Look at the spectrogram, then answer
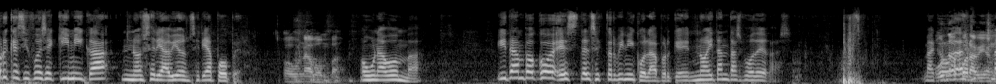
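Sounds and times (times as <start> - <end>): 
speech: 0.0 - 4.3, 5.0 - 8.5, 9.2 - 9.9
microphone knocking against the speaker's body: 8.3 - 9.0.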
